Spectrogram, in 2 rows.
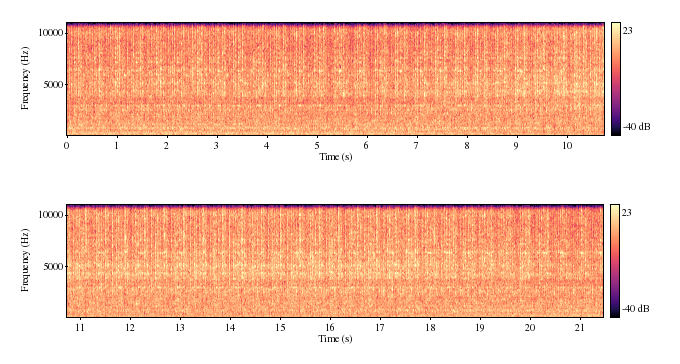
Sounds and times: Heavy engine (low frequency): 0.0 - 21.4
Idling: 0.0 - 21.4.

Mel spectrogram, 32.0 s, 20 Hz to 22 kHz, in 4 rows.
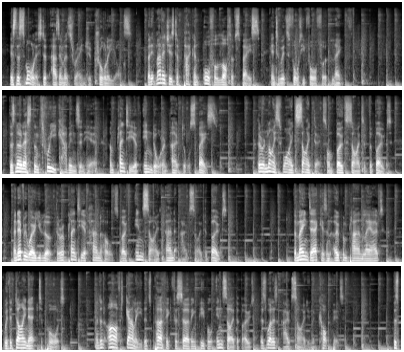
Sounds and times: Music: 0.0 - 31.9
Speech: 0.2 - 7.0, 8.2 - 12.4, 13.1 - 20.6, 21.8 - 25.3, 25.9 - 30.9.

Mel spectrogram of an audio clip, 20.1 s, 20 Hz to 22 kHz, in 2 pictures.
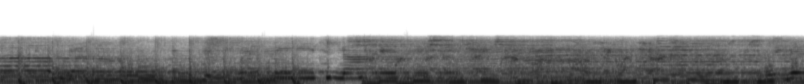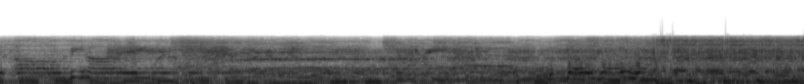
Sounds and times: Music: 0.0 - 20.1.

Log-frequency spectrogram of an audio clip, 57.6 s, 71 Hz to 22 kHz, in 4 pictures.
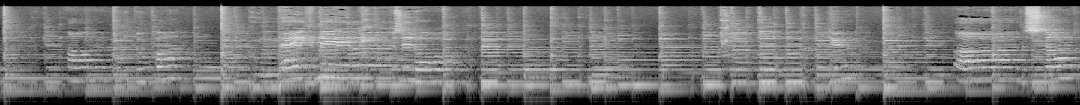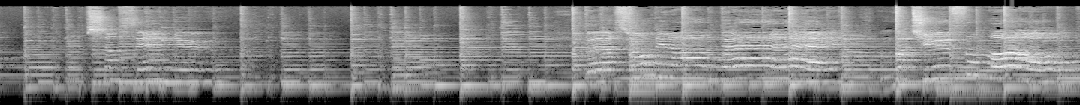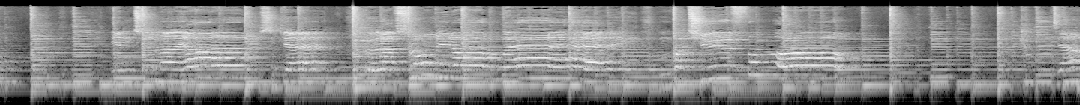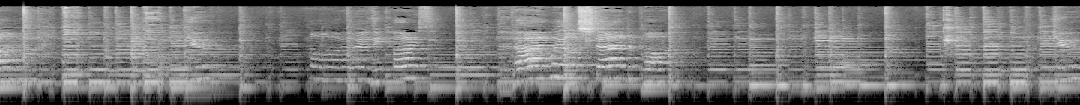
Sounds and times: Acoustic guitar: 0.0 - 57.6.

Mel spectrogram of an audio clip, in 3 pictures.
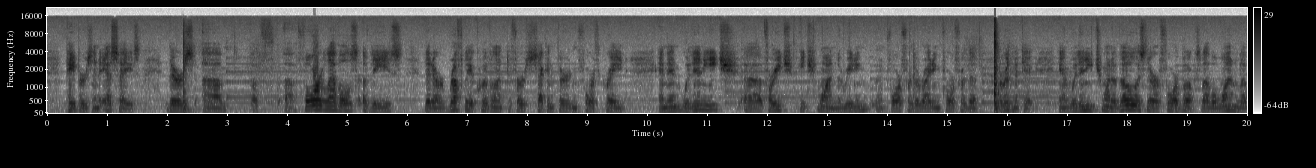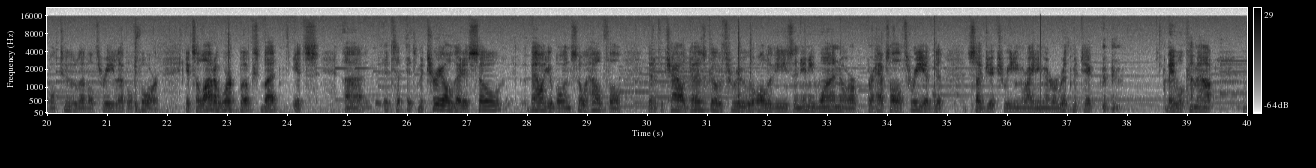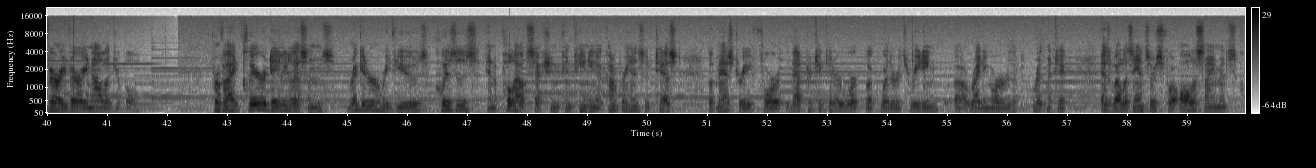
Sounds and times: Music: 0.0 - 59.9
Speech: 0.3 - 37.7, 38.6 - 41.6, 42.8 - 59.9.

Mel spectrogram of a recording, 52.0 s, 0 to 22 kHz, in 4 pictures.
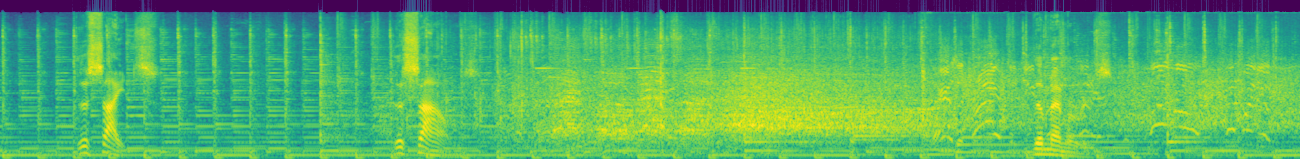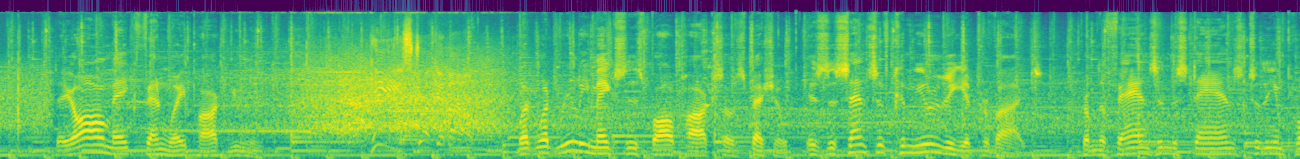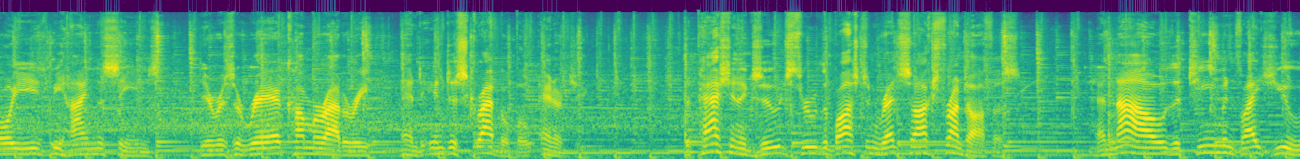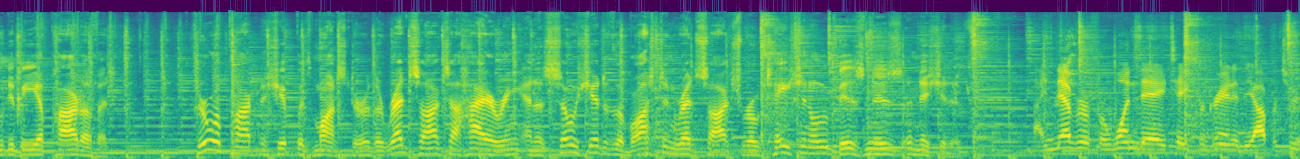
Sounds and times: Music: 0.0 - 52.0
Speech: 0.8 - 1.6, 4.0 - 4.8, 9.4 - 12.7, 13.6 - 15.6, 18.2 - 31.8, 32.9 - 36.2, 37.0 - 40.2, 41.0 - 48.7, 49.4 - 52.0.

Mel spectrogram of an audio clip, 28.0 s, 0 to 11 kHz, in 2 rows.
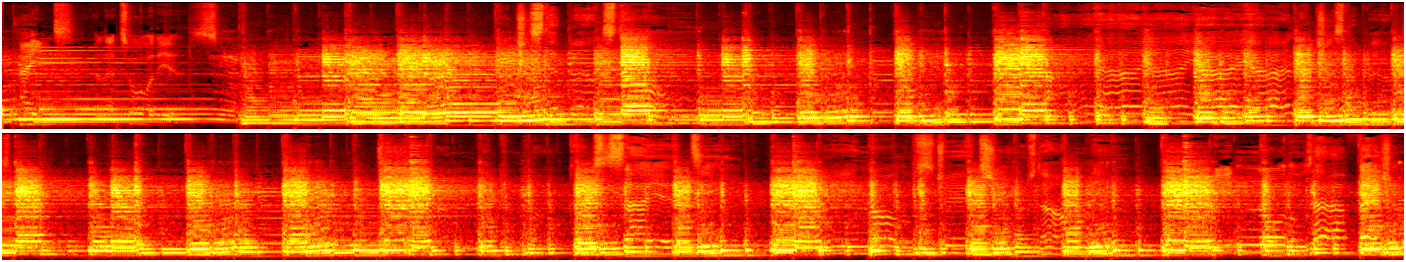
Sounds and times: Acoustic guitar: 0.0 - 28.0
Electric guitar: 0.0 - 28.0
Strum: 0.0 - 28.0.

